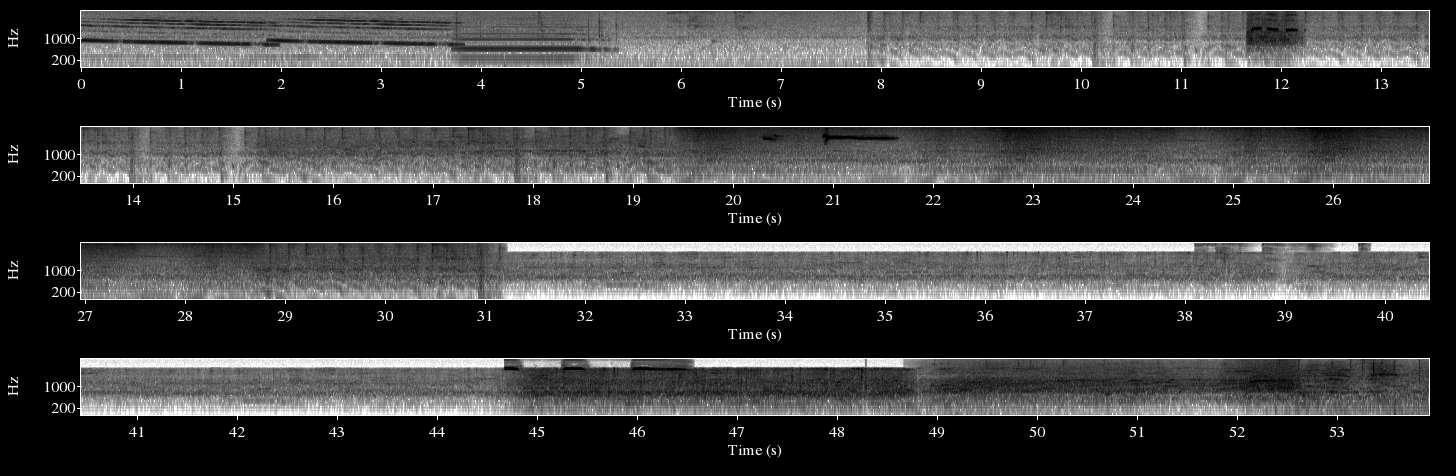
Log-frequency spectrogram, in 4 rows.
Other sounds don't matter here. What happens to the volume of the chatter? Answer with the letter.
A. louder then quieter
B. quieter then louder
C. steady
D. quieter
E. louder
E.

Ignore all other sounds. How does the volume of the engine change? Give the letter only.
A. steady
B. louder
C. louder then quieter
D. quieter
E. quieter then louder
B.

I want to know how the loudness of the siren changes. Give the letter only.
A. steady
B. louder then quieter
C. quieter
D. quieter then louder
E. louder
A.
